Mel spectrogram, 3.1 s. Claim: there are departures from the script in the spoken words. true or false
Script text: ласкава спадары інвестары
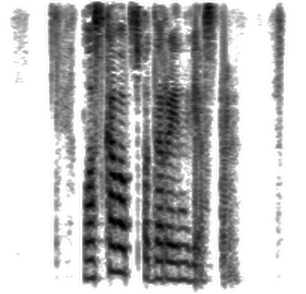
false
